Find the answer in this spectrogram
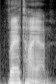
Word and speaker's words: Vettaiyan: Let's see how do we pronounce it? Because I did look it up. Vettaiyan.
